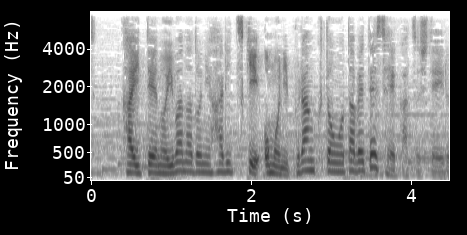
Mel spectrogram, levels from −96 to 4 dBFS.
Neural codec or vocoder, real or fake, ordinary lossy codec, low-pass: none; real; none; 7.2 kHz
